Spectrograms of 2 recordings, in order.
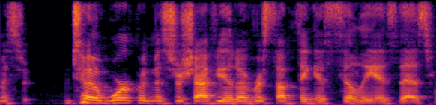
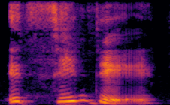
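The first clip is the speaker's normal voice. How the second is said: sly quiet reply; 7 semitones higher, 5 dB quieter, slower than usual. Retold or imitated. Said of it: "And she goes".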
